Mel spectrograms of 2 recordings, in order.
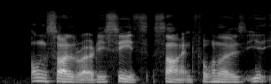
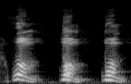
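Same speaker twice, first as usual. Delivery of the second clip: high, loud imitated whooms; forceful, swooping whooms in quick succession; aggressive coffin noise; 7 semitones higher, 5 dB louder, slower than usual. Coffin chases Tyler onto the road, aggressive whooming. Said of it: "It's almost more aggressive this time".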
